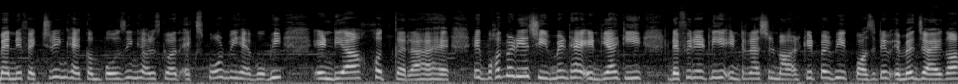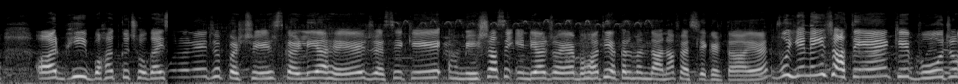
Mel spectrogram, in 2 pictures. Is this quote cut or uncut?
uncut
